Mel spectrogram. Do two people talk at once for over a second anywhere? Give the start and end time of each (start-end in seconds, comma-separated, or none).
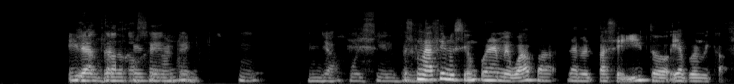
0.7-1.9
